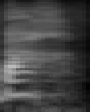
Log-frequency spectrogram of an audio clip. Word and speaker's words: Baert: Bonjour Éric Barre. Bonjour Dominique. On dit Barre. Oui. Ça s'écrit B-A-E-R-T. Oui, tout à fait. Mais c'est à la Dunkerquoise.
